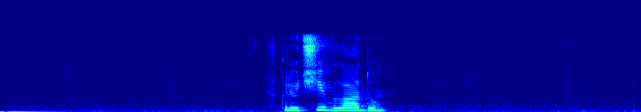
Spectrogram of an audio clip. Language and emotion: Russian, neutral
